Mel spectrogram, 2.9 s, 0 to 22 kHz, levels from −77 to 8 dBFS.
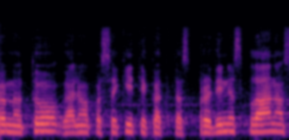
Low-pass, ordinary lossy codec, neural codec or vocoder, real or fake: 10.8 kHz; MP3, 64 kbps; vocoder, 48 kHz, 128 mel bands, Vocos; fake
